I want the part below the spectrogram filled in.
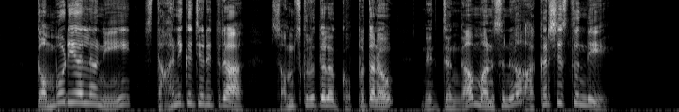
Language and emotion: Telugu, surprised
